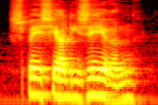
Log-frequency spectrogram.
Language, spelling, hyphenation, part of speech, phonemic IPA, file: Dutch, specialiseren, spe‧ci‧a‧li‧se‧ren, verb, /ˌspeː.ʃaː.liˈzeː.rə(n)/, Nl-specialiseren.ogg
- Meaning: to specialize oneself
